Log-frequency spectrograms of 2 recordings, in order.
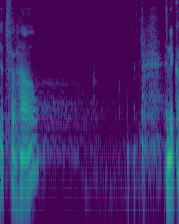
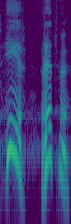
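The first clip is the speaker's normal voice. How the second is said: mild narrated cry; 8 semitones higher, slower than usual. A narrator's reading. Peter calls to the Lord as he sinks, mild narrated cry. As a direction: read the plea raised but contained. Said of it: "schreeuwde het uit".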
